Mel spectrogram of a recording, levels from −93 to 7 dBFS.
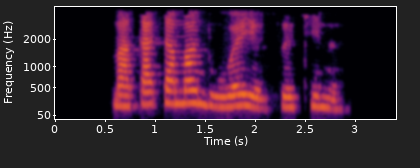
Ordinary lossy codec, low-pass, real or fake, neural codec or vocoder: MP3, 32 kbps; 3.6 kHz; real; none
